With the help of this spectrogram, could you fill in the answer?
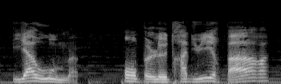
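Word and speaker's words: يوم: Le mot, en bleu foncé, se prononce Yaoum.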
